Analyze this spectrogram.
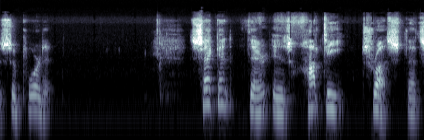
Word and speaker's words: HathiTrust: enough funds to support it second there is hati trust that's spelled h-a-t-h-i for elephant meaning elephant in hindi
